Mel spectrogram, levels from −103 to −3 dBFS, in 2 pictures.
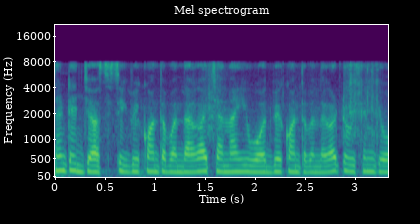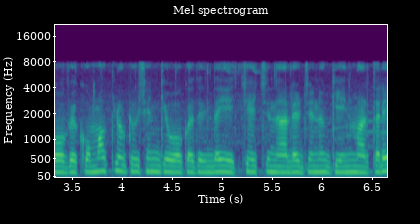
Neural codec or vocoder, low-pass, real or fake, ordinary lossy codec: none; none; real; none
